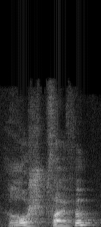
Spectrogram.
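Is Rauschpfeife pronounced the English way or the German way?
German. It is said with a German pronunciation. The speaker calls it right.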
